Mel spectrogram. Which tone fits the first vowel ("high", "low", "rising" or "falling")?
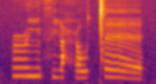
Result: high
